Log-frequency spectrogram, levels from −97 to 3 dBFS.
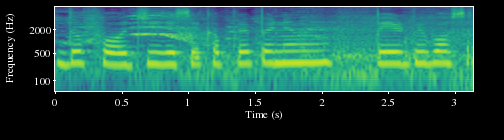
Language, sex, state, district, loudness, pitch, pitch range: Hindi, female, Uttar Pradesh, Lucknow, -13 LUFS, 275 Hz, 270-285 Hz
